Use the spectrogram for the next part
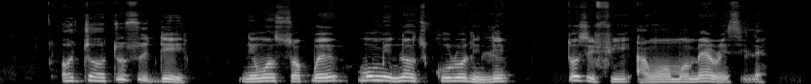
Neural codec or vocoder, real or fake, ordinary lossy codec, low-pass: none; real; none; none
